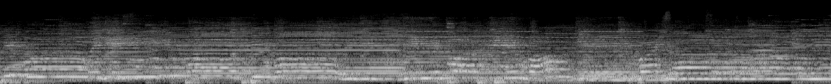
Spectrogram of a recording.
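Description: Two women singing a Russian song as a duet into microphones, holding long sung notes.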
